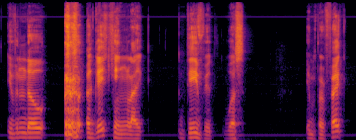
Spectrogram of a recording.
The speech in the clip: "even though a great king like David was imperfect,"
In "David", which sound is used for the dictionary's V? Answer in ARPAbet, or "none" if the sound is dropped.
V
